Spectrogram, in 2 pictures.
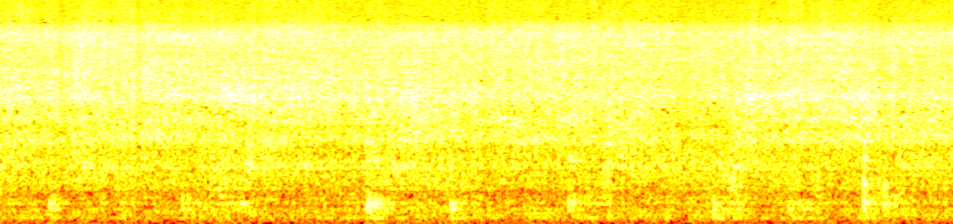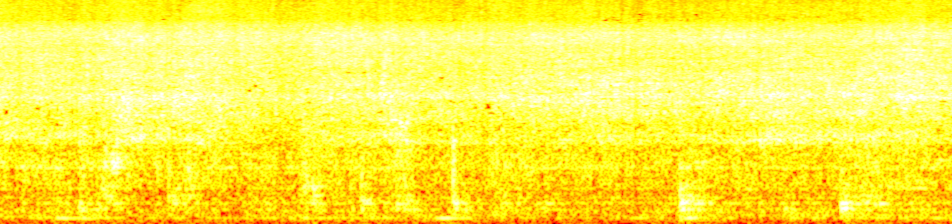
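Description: Raw chicken pieces sizzling in hot oil with onions and masala in a kadai, stirred and tossed with a spatula. A steady frying hiss runs under irregular scrapes and knocks of the spatula against the pan.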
